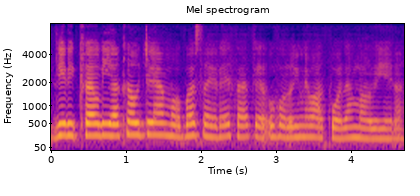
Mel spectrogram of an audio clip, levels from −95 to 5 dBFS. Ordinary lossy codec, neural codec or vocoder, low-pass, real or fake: none; codec, 16 kHz, 1 kbps, FunCodec, trained on Chinese and English, 50 frames a second; none; fake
